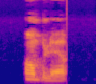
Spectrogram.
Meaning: ambling (of a quadruped, walking with front and back legs in phase)
- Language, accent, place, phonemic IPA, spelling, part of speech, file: French, France, Lyon, /ɑ̃.blœʁ/, ambleur, adjective, LL-Q150 (fra)-ambleur.wav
